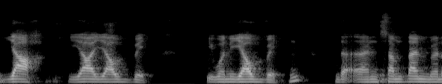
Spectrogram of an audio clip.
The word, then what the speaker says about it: Yahweh: they mixed it together and the name is Yehovah. In Hindi Bible it is given Yehovah, but it is completely wrong name. The correct pronunciation of the name is Yahweh is the very accurate and the correct pronunciation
